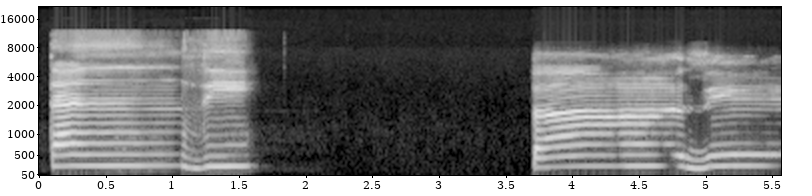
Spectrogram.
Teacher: Nun sukun bertemu zai tanzi langsung masuk makhraj zainya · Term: ikhfanya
